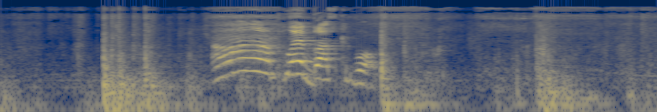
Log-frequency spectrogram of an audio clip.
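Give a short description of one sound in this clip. A large inflatable ball thumps and bounces.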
